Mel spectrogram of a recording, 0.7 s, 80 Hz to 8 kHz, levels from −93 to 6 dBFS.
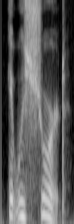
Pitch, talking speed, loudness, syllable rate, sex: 185 Hz, 240 wpm, -13 LUFS, 5.1 syllables/s, female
